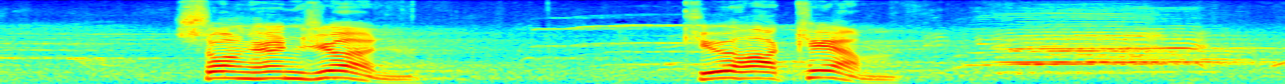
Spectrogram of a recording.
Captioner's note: cheers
